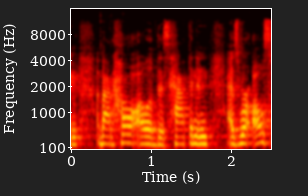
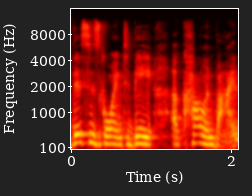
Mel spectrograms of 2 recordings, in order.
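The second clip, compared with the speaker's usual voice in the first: plain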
